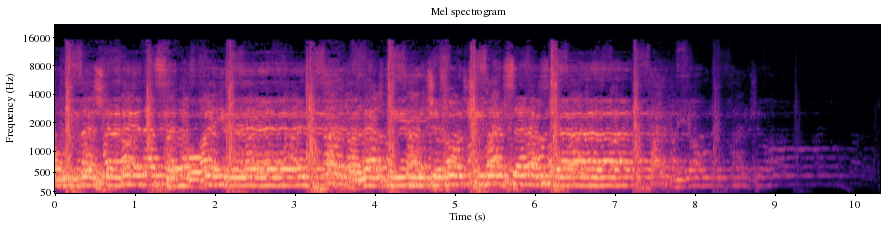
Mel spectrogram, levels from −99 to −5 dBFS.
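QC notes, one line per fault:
Nothing stood out on listening, and the ending simply eases away in a smooth fade-out from around 7 s to 10.3 s.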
